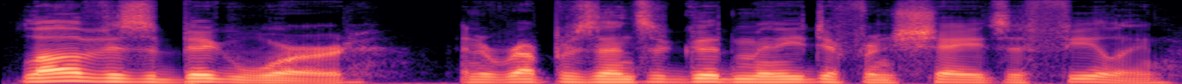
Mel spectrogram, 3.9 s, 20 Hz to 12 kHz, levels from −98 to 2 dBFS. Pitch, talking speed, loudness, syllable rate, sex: 110 Hz, 230 wpm, -19 LUFS, 6.2 syllables/s, male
